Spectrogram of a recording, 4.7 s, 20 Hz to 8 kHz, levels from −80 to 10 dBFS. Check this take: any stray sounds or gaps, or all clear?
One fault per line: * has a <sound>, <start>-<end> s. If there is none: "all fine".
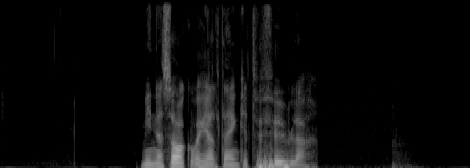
all fine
